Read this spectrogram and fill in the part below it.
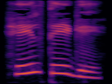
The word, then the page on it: ಹೇಲ್ತೇಗೆ: hēltēge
